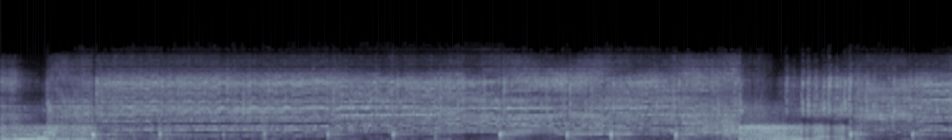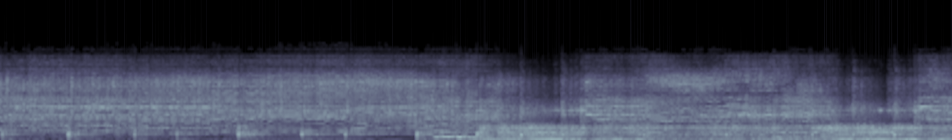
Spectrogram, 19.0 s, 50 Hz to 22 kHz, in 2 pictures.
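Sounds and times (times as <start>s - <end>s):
live band music: 0.0s - 6.2s, 13.7s - 19.0s.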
